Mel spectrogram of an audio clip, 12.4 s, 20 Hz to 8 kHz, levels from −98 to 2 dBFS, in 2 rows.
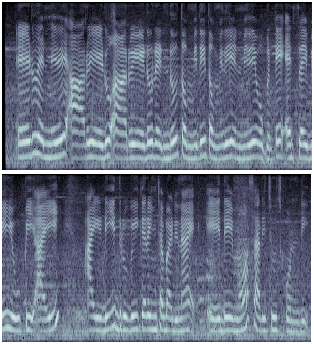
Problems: constant background noise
